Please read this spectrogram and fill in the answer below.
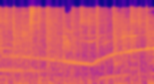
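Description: An emergency vehicle siren wailing: its pitch slides slowly down, then sweeps back up about one and a half seconds in. Under it runs background music with a steady beat.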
